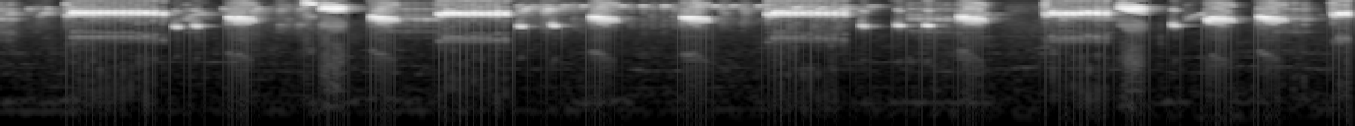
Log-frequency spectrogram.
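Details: Golden-fronted leafbird in full song with jozz inserts, repeating very high buzzy cricket-like trills alternated with short whistled notes and clicks in a steady, fast sequence.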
